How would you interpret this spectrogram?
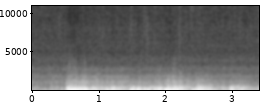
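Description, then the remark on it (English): A sudden loud thunderclap from a thunderstorm out over the ocean, then a deep, sustained rumble rolls on for several seconds, with rain hissing steadily underneath throughout. “That one was out over the ocean.”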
